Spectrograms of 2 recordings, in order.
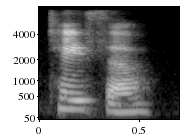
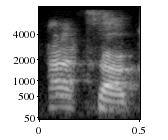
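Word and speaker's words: Taissa: Taysa Formiga. – Taysa. Yeah. I always want to say Tessa because it looks like Tessa, and I know that's wrong. – Because it's T-A-I-S-S-A, so I hope we're saying it right.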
